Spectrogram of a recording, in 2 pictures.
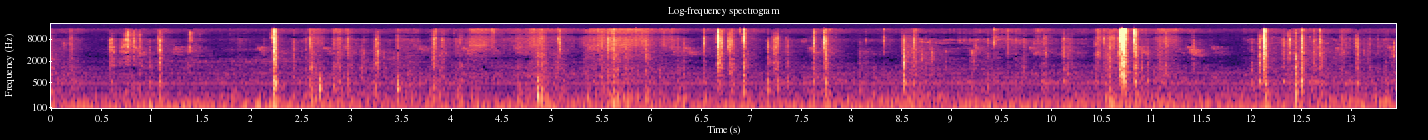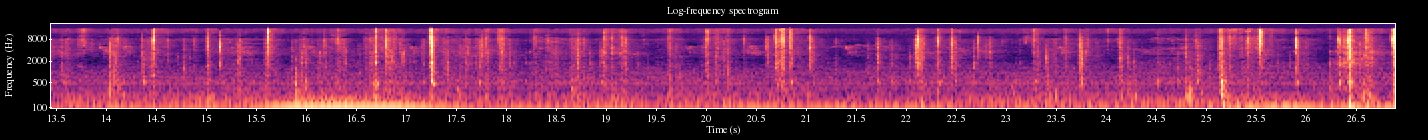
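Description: A small hand screwdriver tightens screws into the plastic pressure-switch housing of a Shurflo 4048 water pump, giving quiet, scattered clicks and taps. Underneath is a steady low hum that swells briefly about two-thirds of the way through.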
